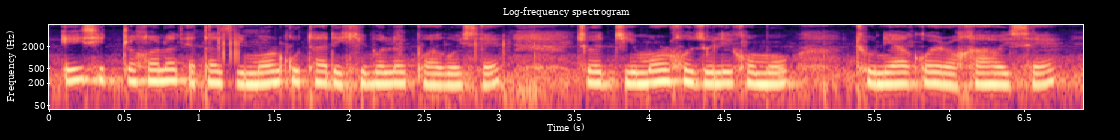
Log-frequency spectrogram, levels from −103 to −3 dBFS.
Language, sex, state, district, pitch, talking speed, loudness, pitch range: Assamese, female, Assam, Kamrup Metropolitan, 205 Hz, 150 wpm, -12 LUFS, 195-220 Hz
